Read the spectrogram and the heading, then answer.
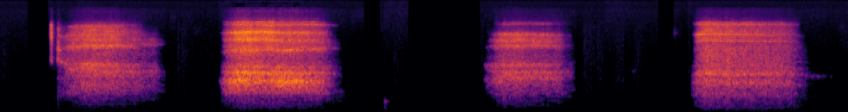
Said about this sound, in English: Just keep breathing.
